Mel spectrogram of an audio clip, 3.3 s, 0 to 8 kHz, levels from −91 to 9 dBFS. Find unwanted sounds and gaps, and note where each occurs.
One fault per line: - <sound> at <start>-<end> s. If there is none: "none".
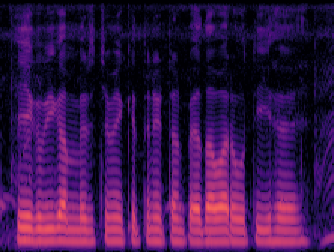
none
